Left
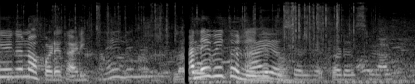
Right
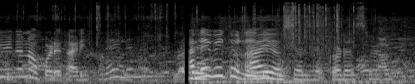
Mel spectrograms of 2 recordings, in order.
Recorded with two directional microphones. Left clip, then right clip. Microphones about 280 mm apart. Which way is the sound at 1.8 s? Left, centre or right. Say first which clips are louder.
Left 4 dB; left.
